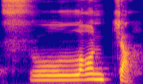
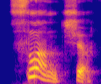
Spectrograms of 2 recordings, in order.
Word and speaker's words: sláinte: Sloncha. Sloncha. Let me spell that for you too. Sloncha. So, raise a glass, get your Guinness, sluncha.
